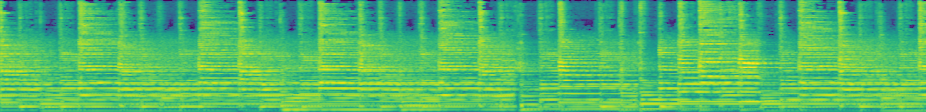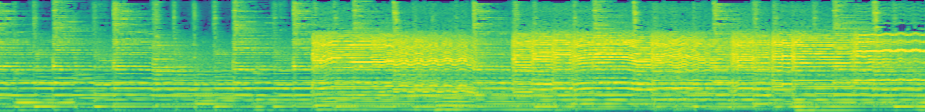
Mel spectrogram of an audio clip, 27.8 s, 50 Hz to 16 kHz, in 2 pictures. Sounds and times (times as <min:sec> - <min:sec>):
Bass guitar: 0:00.0 - 0:27.7
Electric guitar: 0:00.0 - 0:27.7.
